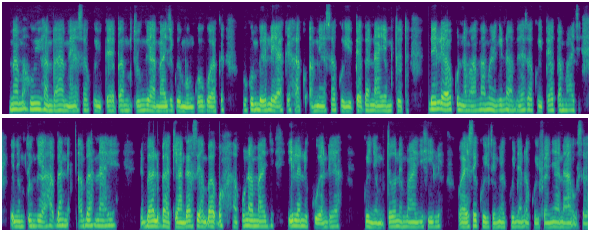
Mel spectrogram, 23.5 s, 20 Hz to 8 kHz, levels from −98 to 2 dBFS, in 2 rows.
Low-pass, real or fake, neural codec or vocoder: 7.2 kHz; fake; vocoder, 44.1 kHz, 128 mel bands, Pupu-Vocoder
